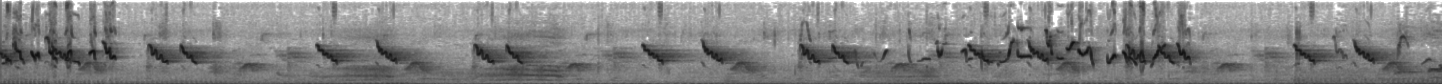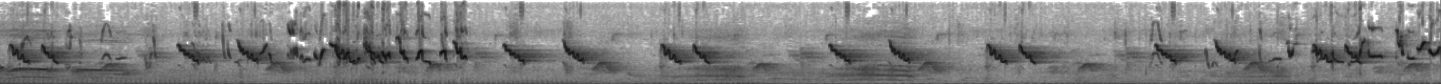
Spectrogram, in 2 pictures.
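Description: Lombok yellow white-eye (kecial kuning) giving its repeated sharp 'ciak ciak' calls: clusters of short, quickly falling notes, one cluster every second or two.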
